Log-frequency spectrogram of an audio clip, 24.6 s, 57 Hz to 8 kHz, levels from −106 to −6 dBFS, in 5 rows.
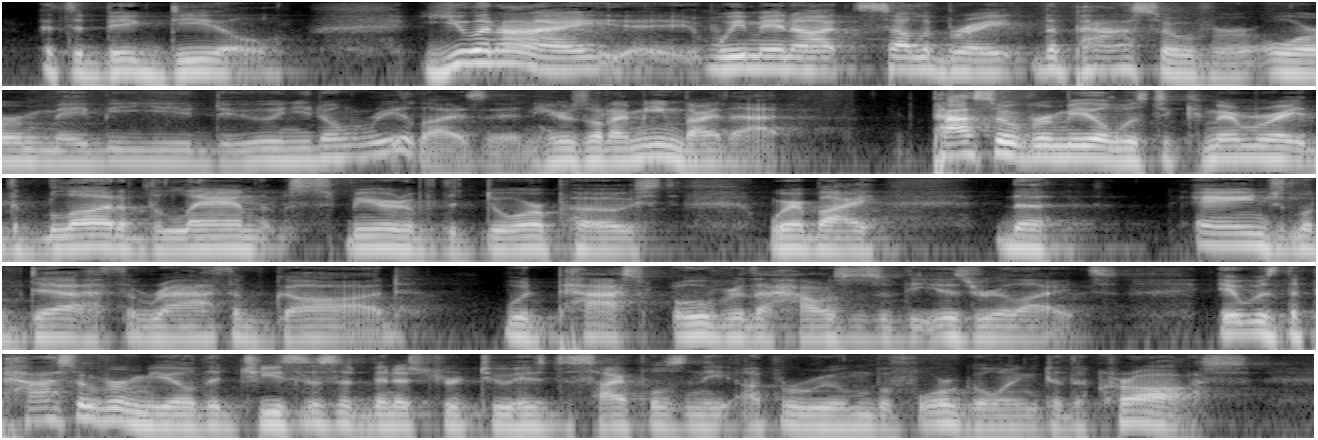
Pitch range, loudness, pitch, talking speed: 115-135 Hz, -29 LUFS, 125 Hz, 200 wpm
